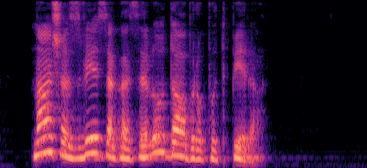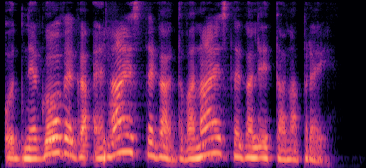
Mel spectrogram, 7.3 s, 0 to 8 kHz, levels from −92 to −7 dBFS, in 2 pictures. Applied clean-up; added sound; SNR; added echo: neural mask model DeepFilterNet 3.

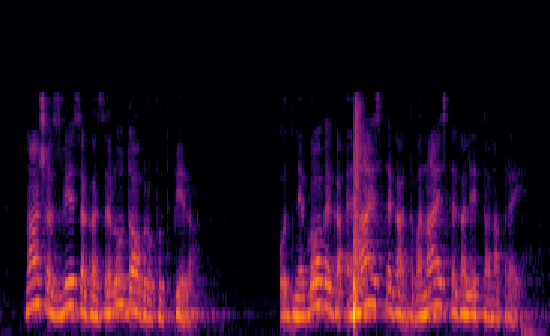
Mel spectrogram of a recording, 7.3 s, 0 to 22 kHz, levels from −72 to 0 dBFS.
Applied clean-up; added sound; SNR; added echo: none; Snare drum; 0 dB; reverberation time 0.3 s.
